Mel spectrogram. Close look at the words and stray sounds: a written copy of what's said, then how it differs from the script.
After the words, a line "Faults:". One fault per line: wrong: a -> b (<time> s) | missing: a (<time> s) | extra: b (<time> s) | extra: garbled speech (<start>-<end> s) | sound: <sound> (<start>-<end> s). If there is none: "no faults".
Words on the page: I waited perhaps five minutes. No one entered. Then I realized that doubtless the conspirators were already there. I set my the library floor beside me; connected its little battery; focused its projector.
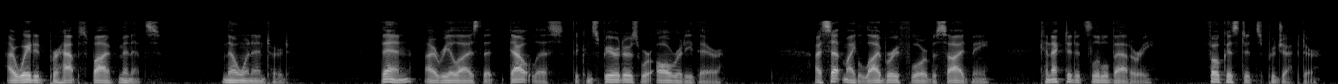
I waited perhaps five minutes. No one entered. Then I realized that doubtless the conspirators were already there. I set my the library floor beside me; connected its little battery; focused its projector.
Faults:
no faults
